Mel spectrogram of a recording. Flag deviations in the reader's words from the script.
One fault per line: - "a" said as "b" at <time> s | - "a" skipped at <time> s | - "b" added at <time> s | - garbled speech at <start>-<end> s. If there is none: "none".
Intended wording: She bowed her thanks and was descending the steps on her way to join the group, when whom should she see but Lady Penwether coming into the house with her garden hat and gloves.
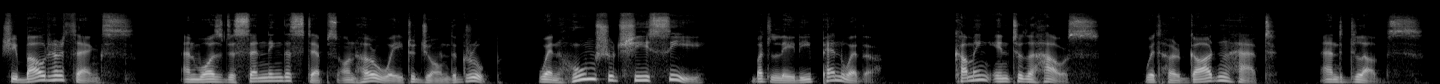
none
